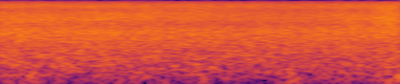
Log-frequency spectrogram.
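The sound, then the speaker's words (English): Gulf water washes steadily along a beach shoreline, a continuous rush and hiss with no distinct breaks between waves and no voices; the water is bubbling. “I'm the only person here in the water line. As you see the water bubbling, it's probably the reason.”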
